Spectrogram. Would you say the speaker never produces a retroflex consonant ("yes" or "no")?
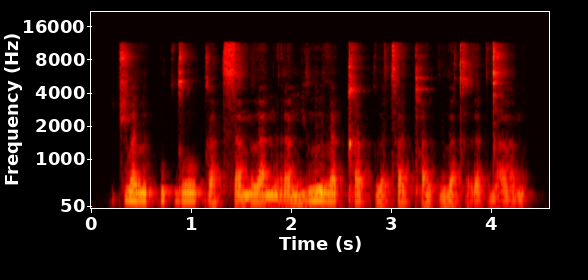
yes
